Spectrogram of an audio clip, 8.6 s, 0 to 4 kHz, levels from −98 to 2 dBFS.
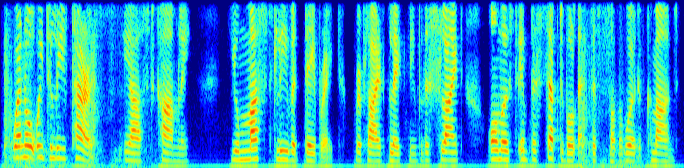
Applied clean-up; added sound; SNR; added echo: neural separator model SepFormer DNS4.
